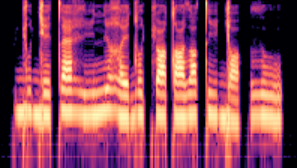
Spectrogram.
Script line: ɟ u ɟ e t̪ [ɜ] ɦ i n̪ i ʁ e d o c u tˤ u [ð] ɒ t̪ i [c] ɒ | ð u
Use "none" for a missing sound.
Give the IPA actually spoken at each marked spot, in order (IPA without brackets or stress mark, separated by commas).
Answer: æ, ð, ɟ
